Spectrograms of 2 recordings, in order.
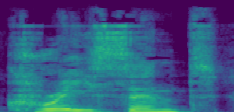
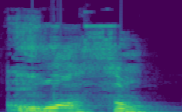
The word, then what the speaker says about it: croissant: That is not croissant or croissant. It's croissant, croissant.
